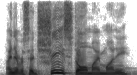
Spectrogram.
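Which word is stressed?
she. The stress is on the word she.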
